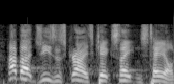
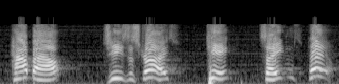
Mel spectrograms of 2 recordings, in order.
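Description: First: Said in the usual way. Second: Loud, slow, word by word; call for repetition. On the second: Shown as a demonstration. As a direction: lead the crowd, punching each chunk. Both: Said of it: "Can you say that with me?".

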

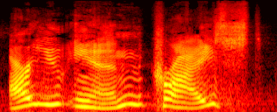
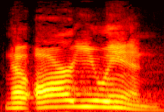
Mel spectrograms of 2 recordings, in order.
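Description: First: "you" stressed with a rising tune, very slow. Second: "are" leaned on, slow; stress on are. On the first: Preacher asking each listener, stress on you. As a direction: drag out "Are you in Christ?", hitting "you". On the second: Preacher pressing the congregation, stress on are. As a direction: press the word "are" in "are you in". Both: Shown as a demonstration.

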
